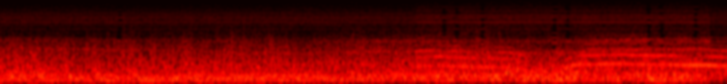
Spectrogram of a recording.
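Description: An explosion roars and rumbles.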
